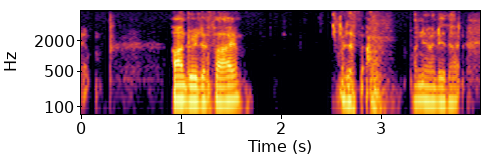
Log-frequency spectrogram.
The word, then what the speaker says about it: Andru Defeye: Andru Defeye.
